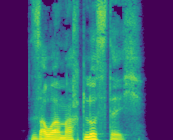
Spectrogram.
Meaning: sour food is enjoyable and beneficial for body and soul
- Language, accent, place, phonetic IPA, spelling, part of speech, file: German, Germany, Berlin, [ˈzaʊ̯.ɐ maχt ˈlʊs.tɪç], Sauer macht lustig, phrase, De-Sauer macht lustig.ogg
